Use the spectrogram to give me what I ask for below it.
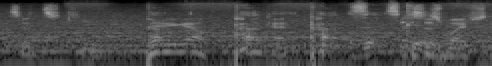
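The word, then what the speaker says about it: Pazsitzky: No, that's how you pronounce it. The actual spelling is the actual spelling is P-A-Z-S-I-T-Z-K-Y. Okay. So that's why there is 2 Z's in her name. It's just apparently not pronounced as both.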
